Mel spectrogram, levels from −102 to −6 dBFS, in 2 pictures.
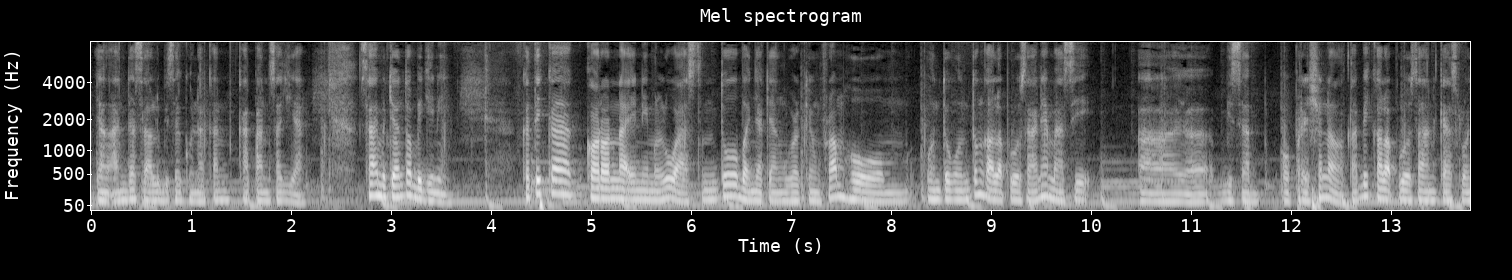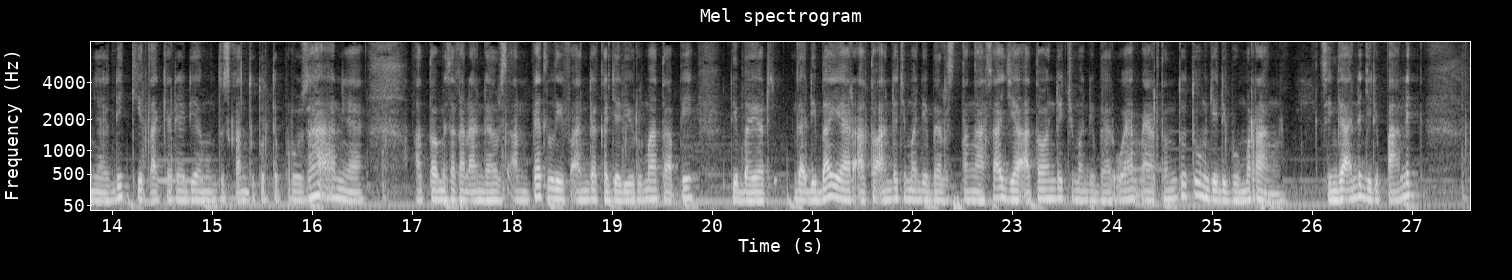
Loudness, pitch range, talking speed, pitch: -25 LUFS, 110-125 Hz, 160 wpm, 115 Hz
